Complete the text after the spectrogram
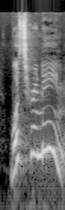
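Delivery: teacher performing John's question aloud; acted question. Shown as a demonstration. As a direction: voice the curious asker brightly.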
